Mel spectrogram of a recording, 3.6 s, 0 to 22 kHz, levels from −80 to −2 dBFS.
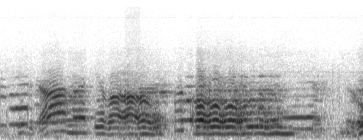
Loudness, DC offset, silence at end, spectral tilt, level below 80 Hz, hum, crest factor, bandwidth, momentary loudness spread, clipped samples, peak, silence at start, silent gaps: -19 LUFS; under 0.1%; 0 s; -8 dB/octave; -54 dBFS; none; 14 dB; 17 kHz; 11 LU; under 0.1%; -4 dBFS; 0 s; none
